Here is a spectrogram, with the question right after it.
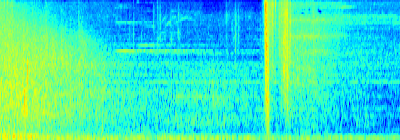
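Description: Confringo blasting spell cast in Hogwarts Legacy, a single sharp explosive crack partway through, over a low rumbling game background.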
